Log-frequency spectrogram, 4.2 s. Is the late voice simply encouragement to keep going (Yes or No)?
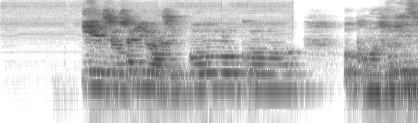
No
